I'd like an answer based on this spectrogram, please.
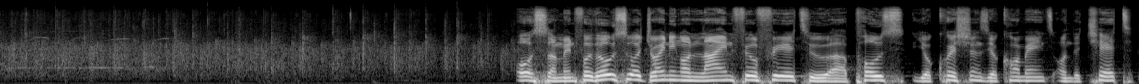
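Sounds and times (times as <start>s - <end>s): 
audience applause: 0.0s - 7.0s
speech: 5.2s - 11.3s.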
